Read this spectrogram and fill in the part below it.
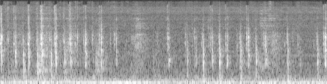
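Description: Computer keyboard keys are pressed in quick, irregular clicking bursts while setting up a PC's BIOS, faint and close with a low hum underneath and no talking.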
